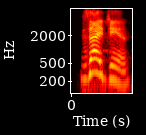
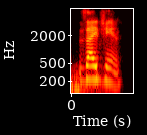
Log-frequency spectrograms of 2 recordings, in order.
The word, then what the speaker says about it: Zaijian: Zaijin. Zaijian. Zaijian is how you say it in Mandarin.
